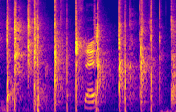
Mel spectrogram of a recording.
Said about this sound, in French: Wow, sincèrement, ça va une clap. Yeah! Hey, c'est... Applaudis! Applaudis.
